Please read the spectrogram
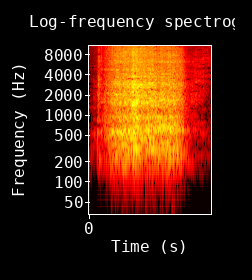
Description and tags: Chair-Folding Chair-Metal-Dragged-08
The sound of a metal folding chair being dragged across a concrete floor. It may make a good base or sweetener for a monster roar as well.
